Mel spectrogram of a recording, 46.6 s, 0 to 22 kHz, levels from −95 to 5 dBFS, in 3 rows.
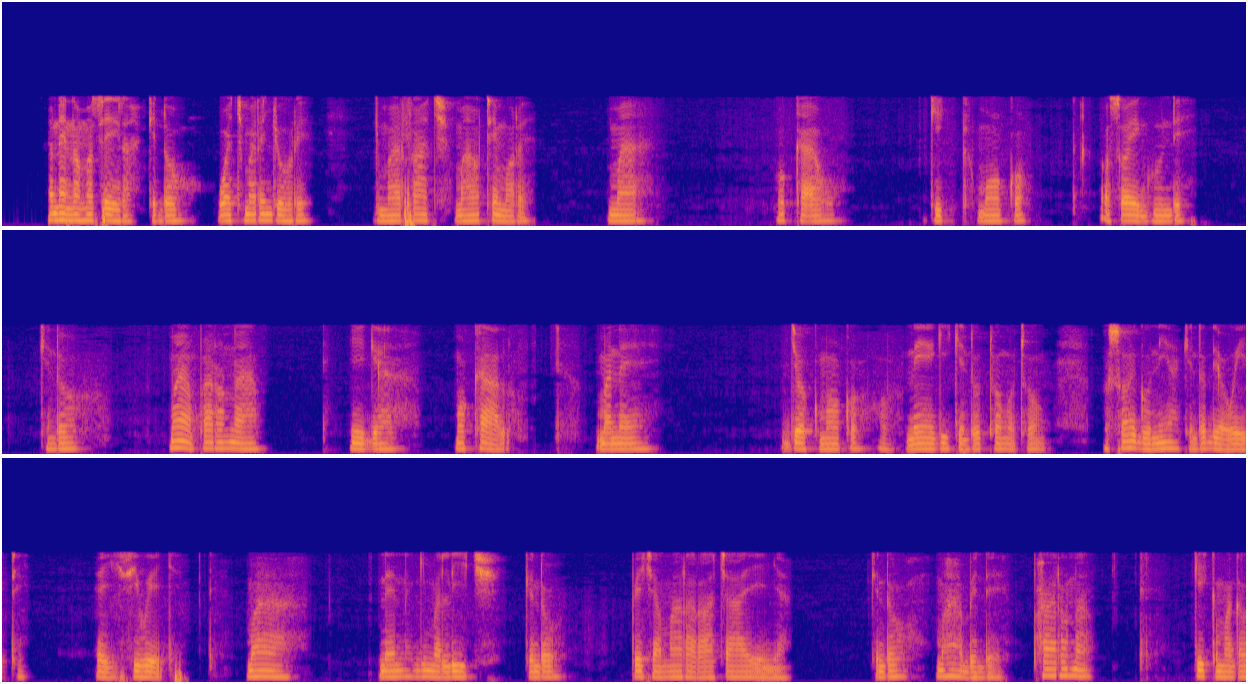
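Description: No technical faults occur anywhere in this speech recording.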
